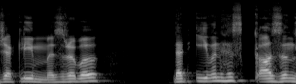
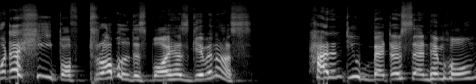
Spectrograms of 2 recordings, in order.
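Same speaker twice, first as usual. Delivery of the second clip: very high, loud, shrill, scornful outburst; 12 semitones higher, 7 dB louder than usual. Narrator reads the wife seeing the boy carried in, exclaiming. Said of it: "She was by no means pleased with this unnecessary addition to her family. / It was anguish to Phatik to be the unwelcome guest in his aunt's house, despised by this elderly woman and slighted on every".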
